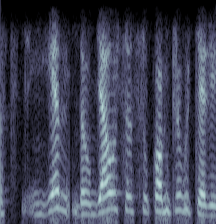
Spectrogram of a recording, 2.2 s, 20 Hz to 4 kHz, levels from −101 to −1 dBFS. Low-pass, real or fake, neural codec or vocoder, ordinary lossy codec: 3.6 kHz; real; none; Opus, 24 kbps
